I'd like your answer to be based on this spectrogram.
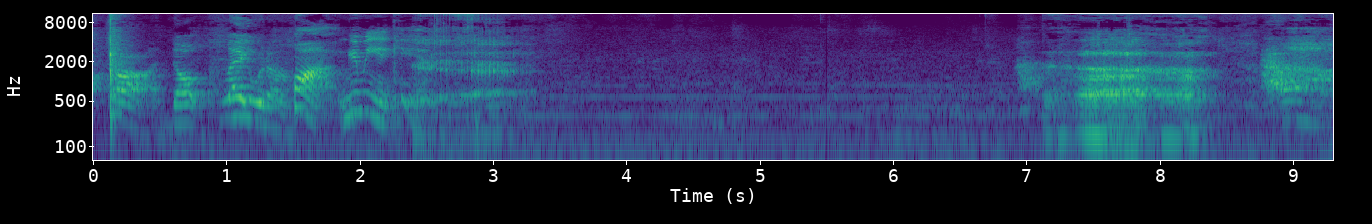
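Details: Deliberate burping: several long, loud voiced belches mixed with talk, then a pause and another burst.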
